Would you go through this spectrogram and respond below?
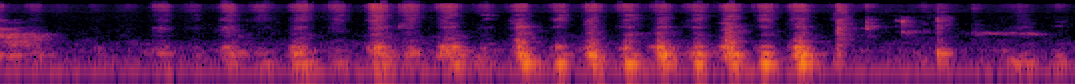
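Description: Foil is scraped onto a glittered wooden reindeer in quick, rhythmic back-and-forth rasps that speed into an even run of strokes, close and clear, with no talking.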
